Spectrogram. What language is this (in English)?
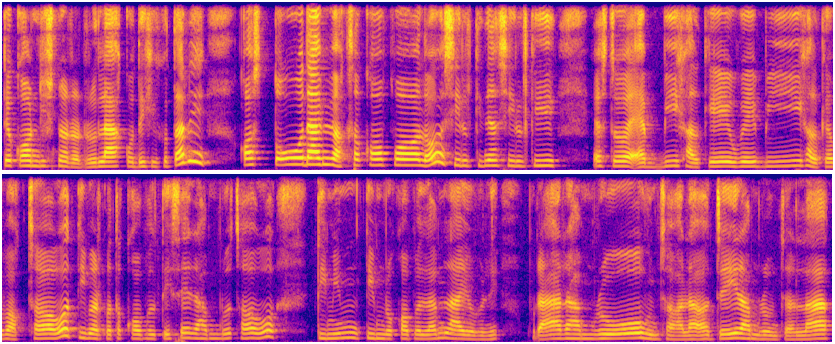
Nepali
